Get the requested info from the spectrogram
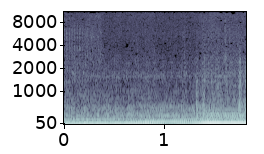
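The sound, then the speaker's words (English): A car engine rumbles low and steady, then swells louder as the vehicle accelerates, the deep roar building toward the end with no voices present. “So let's accelerate again”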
